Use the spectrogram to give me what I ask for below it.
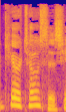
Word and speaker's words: keratosis: Keratosis, yeah.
